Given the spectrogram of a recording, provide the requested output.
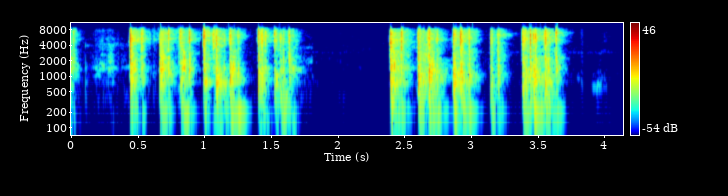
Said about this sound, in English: Somebody is typing. If they could mute themselves, please.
